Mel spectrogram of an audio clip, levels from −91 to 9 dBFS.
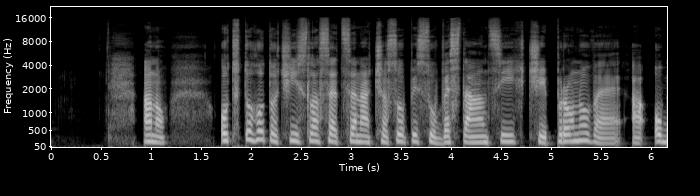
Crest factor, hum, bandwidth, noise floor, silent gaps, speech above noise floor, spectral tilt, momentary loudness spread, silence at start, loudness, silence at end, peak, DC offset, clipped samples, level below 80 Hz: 18 dB; none; 16 kHz; -72 dBFS; none; 52 dB; -4.5 dB/octave; 5 LU; 0.6 s; -21 LUFS; 0 s; -2 dBFS; under 0.1%; under 0.1%; -62 dBFS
